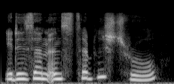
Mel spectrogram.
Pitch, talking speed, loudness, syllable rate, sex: 255 Hz, 170 wpm, -16 LUFS, 5.2 syllables/s, female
